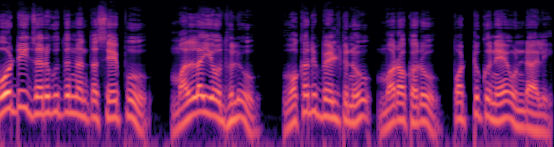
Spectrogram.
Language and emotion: Telugu, neutral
